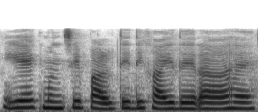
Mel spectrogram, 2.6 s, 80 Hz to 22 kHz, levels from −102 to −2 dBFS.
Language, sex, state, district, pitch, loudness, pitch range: Hindi, female, Bihar, West Champaran, 220 Hz, -13 LUFS, 205-230 Hz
